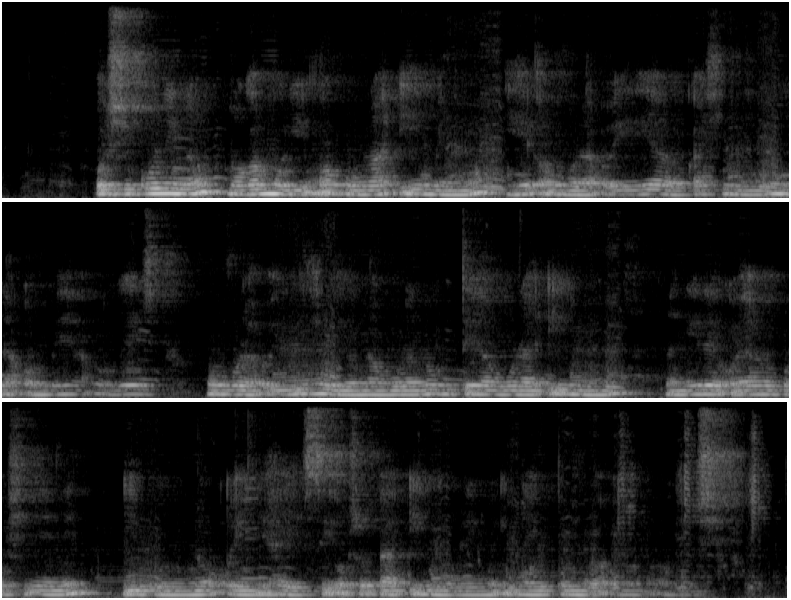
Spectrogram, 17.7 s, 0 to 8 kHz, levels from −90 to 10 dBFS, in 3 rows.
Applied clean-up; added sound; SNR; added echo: neural separator model SepFormer DNS4.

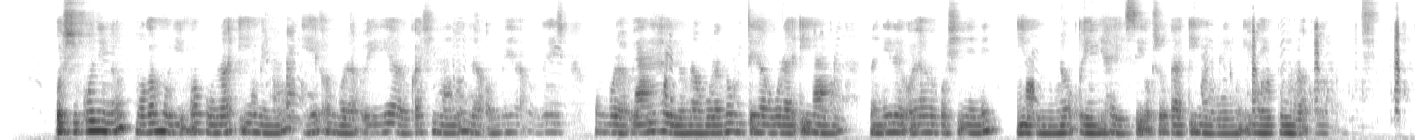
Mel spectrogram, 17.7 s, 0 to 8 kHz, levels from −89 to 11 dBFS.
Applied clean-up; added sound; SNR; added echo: neural mask model DeepFilterNet 3.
